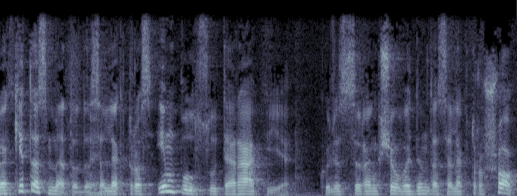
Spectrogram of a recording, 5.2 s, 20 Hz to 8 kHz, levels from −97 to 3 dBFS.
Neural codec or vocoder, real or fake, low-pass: none; real; 7.2 kHz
